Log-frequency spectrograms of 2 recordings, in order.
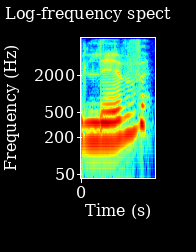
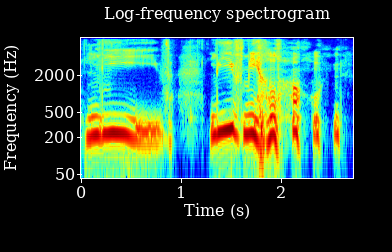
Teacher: the vowel is i as in hit so your tongue is not too high live and if your tongue is high it will sound like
